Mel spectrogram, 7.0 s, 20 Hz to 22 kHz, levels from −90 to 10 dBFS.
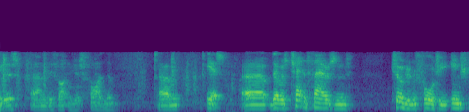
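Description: No technical faults are audible in this audio.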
